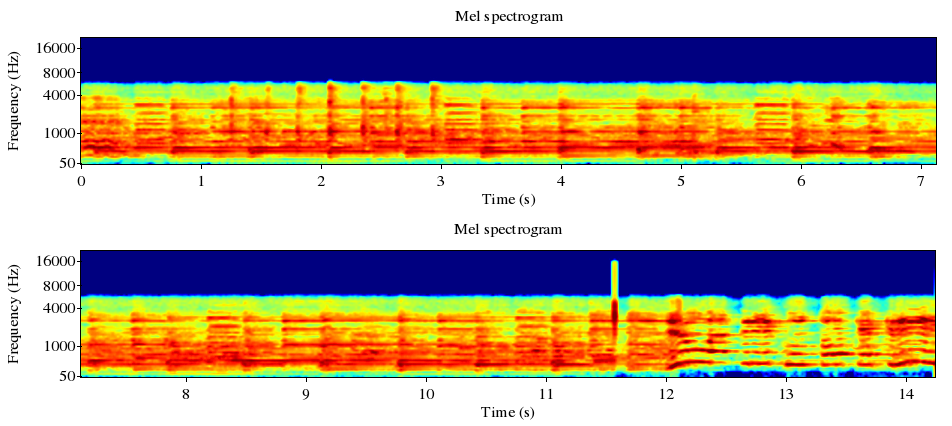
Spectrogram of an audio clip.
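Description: Two Brazilian ten-string violas playing an instrumental interlude between sung stanzas, with strummed chords and notes that keep ringing steadily. About twelve seconds in, a man's singing voice comes in over the violas.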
